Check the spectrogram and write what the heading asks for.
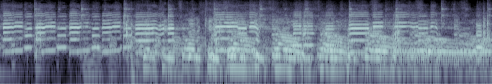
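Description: Hip hop DJ mix music: a melodic sample with many falling, sliding notes over a steady beat. The deep bass cuts out at the start.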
